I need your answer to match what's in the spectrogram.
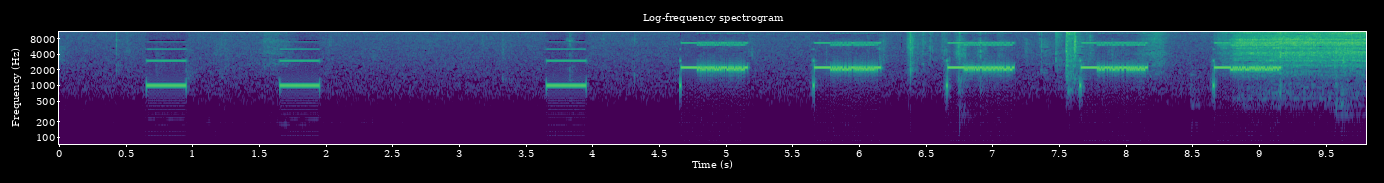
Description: Radio time signal (CHU, Canada), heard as beeps and data bursts, one a second, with the noise of a restroom.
